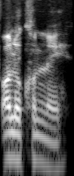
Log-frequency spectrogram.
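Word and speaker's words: Olakunle: Everyone else, my name is Ola Kunle. Simple. That's my whole government name. Fuck it. But yeah, let them know you gonna pronounce it. It's three syllables. You can get that.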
